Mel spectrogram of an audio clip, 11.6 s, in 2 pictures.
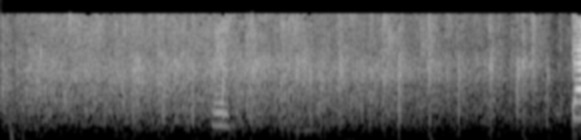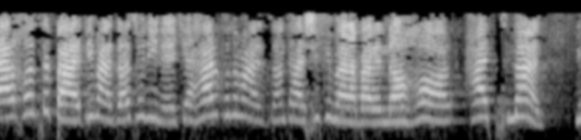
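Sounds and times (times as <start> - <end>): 
audience applauding: 0.0 - 5.7
speech: 2.1 - 2.6, 6.0 - 11.6.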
